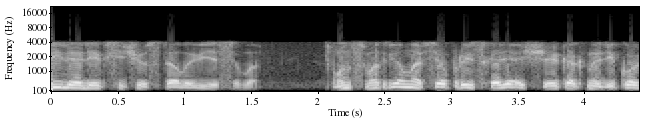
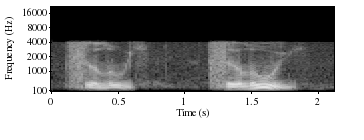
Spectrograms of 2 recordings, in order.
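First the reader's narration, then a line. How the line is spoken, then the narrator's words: Interpreter whispering. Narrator (Russian): шептал толмач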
